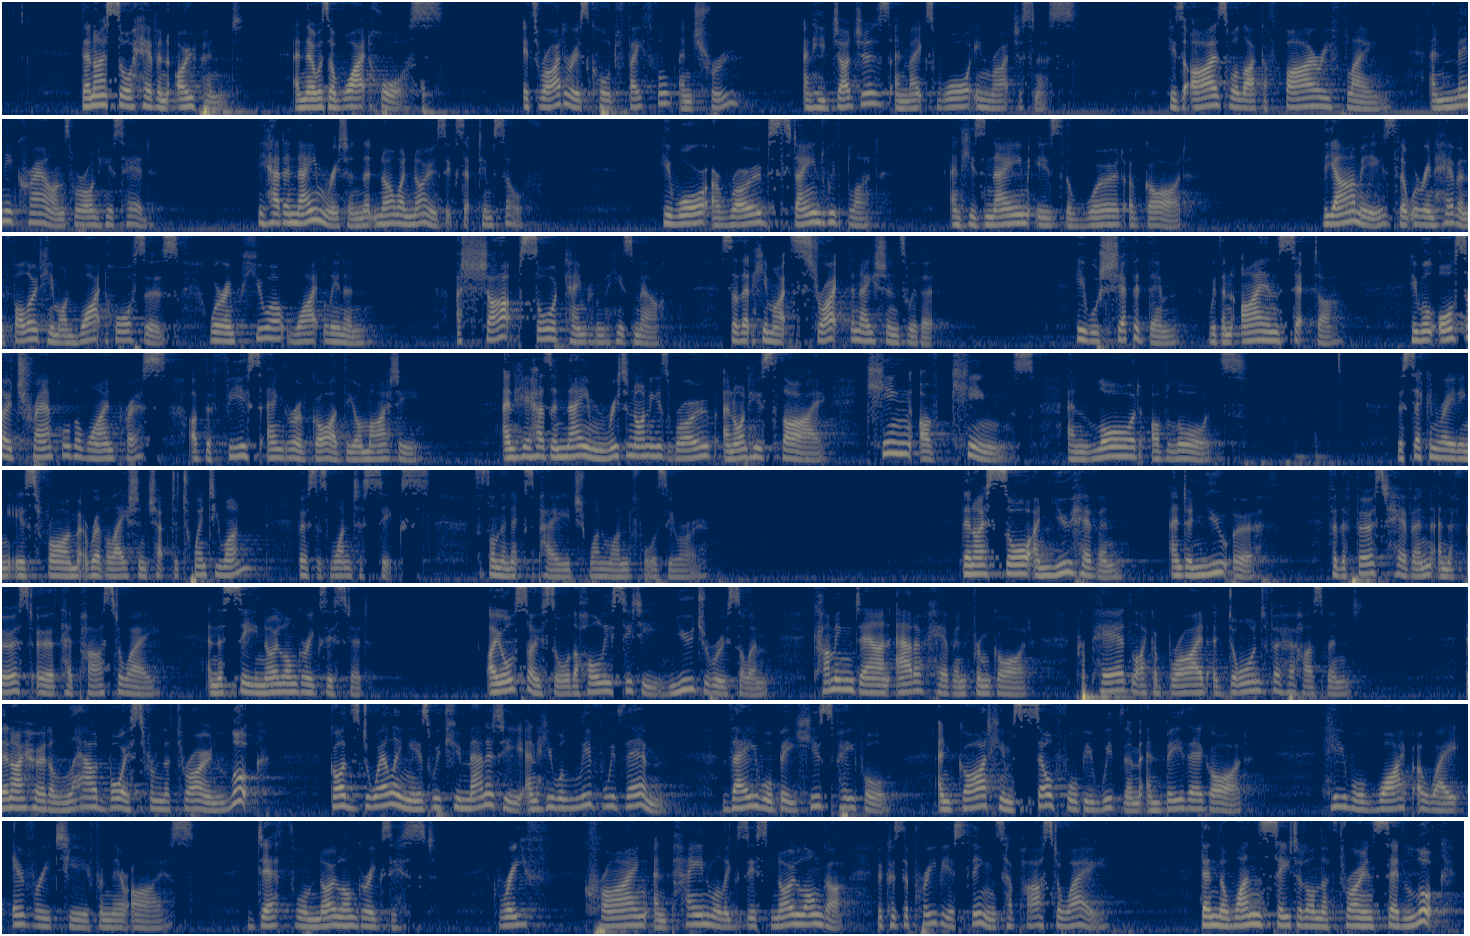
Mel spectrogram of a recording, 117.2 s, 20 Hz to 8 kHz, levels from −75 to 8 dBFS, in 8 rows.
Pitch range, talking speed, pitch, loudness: 135-185 Hz, 145 wpm, 160 Hz, -29 LUFS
